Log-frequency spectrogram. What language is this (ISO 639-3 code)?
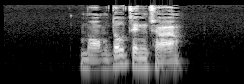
yue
